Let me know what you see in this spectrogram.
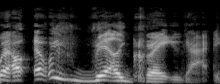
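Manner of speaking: slow put-on voice with stretched-out words. Answering how the week went, doing a Deceiver impression. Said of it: "I was gonna do my Deceiver impression".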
